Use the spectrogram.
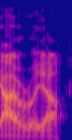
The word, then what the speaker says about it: Isle Royale: It's definitely Isle Royale. It's Could got to be be Isle Royale. It's spelled with an E at the end.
